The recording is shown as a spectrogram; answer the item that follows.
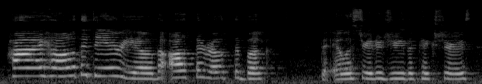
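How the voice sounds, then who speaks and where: A woman reading a children's storybook aloud, with deliberate, sing-song, expressive phrasing. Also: high voice.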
